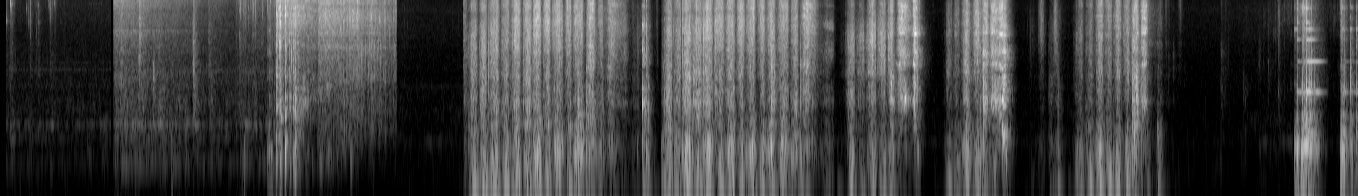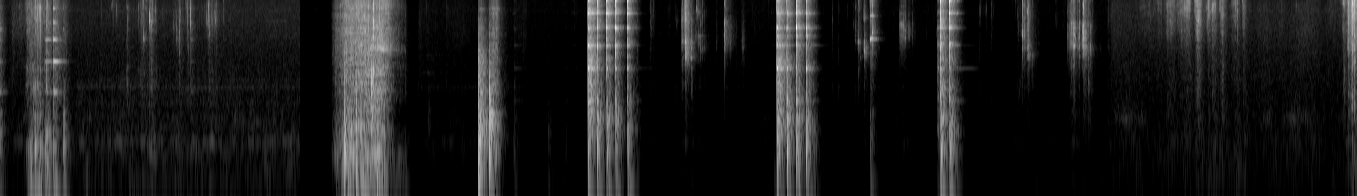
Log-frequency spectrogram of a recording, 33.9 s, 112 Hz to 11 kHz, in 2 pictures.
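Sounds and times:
eggshells cracking: 0:03.0 - 0:05.0, 0:29.7 - 0:30.7
knife sawing crusty bread: 0:05.8 - 0:12.7, 0:13.4 - 0:14.4.

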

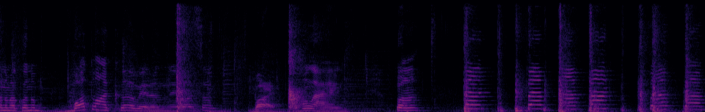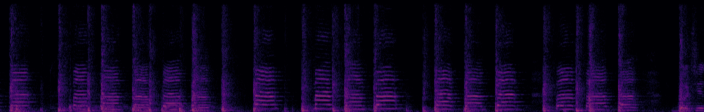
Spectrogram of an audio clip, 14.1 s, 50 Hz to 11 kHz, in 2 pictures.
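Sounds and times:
person beatboxing sung syllables: 0:04.1 - 0:14.0.

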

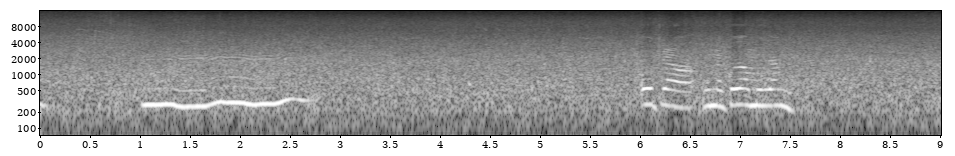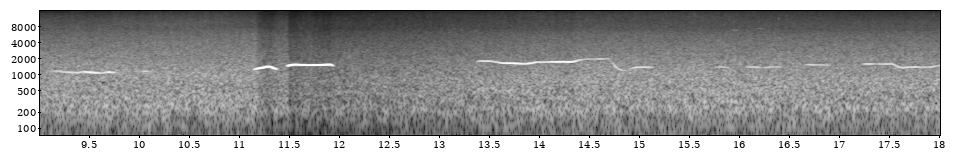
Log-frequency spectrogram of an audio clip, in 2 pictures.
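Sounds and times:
person whistling: 0:09.1 - 0:10.2, 0:11.2 - 0:12.0, 0:13.4 - 0:15.2, 0:15.8 - 0:18.0.

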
